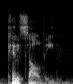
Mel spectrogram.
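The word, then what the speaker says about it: Kansaldi: the fire eyes with every encounter hype up Consulting uh actually let me look at the pronunciation guide see if I'm pronounced consulti fireeyes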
